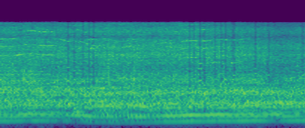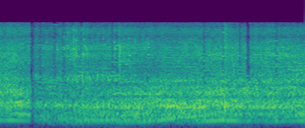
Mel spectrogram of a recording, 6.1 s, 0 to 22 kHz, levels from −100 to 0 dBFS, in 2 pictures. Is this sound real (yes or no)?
yes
